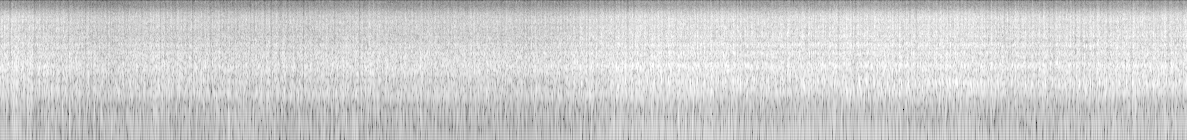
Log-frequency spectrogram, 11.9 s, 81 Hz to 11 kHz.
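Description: A turbo diesel V8 pickup with a straight exhaust drones under load up a grade, heard from inside the cab.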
